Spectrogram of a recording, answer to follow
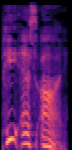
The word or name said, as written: psi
